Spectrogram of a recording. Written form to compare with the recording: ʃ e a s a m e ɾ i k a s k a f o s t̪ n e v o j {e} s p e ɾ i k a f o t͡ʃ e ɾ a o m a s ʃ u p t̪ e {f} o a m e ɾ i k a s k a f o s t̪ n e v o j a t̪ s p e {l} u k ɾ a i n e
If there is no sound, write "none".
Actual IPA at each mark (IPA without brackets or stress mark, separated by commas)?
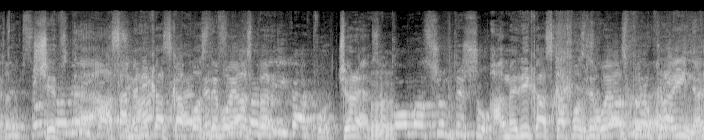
a, ʃ, ɾ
